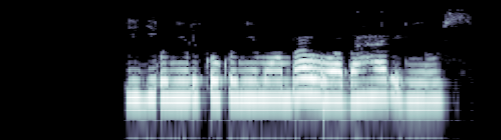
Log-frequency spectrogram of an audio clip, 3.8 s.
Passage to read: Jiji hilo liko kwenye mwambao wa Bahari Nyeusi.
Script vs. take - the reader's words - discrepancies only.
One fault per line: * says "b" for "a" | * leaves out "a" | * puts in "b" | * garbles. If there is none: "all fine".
* says "kwenye" for "hilo"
